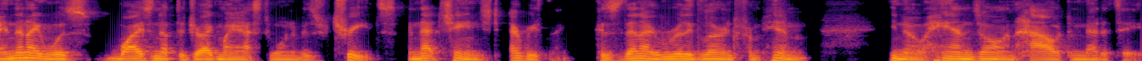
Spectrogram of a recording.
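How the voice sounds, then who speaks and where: In a quiet background, a man with an American accent and an ordinary speaking voice talks at a fairly quick pace, his fairly low pitch held in fairly even intonation. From northeastern Pennsylvania, near Allentown. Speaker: actor-producer and podcaster. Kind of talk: casual chat.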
